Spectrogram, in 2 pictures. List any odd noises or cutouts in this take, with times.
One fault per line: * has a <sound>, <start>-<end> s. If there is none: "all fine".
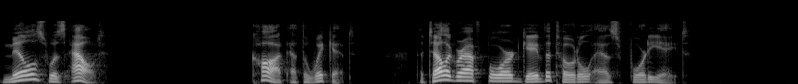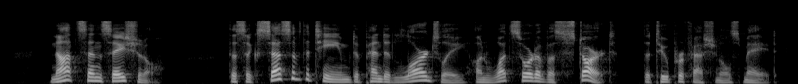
all fine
